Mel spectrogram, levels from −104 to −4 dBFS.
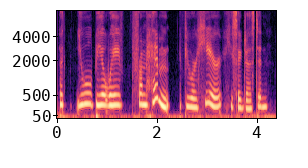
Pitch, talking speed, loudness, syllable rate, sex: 250 Hz, 150 wpm, -15 LUFS, 4.8 syllables/s, female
